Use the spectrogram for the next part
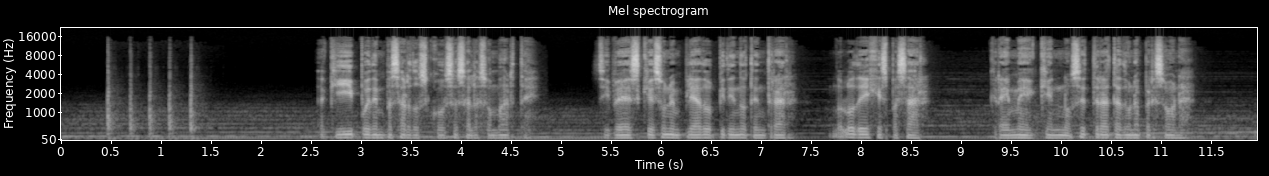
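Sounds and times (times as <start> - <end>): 
knocking on a door: 0.5 - 1.6
speech: 2.6 - 11.5.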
